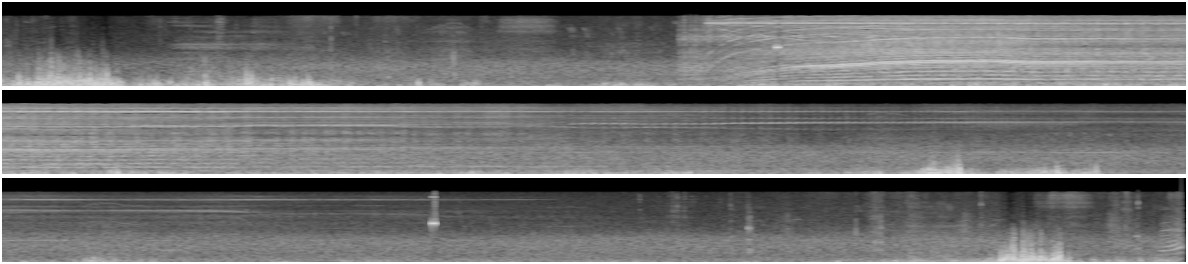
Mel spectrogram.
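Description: Electric motor and propeller of a radio-controlled autogyro whining as the throttle is opened about five seconds in. The pitch rises quickly and then holds, and the whine fades gradually as the model taxis away and lifts off in a short hop. A low rumble comes before it, and there is a thump and a single sharp click later on.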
